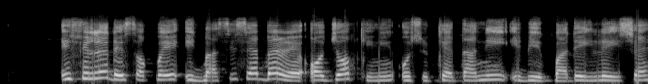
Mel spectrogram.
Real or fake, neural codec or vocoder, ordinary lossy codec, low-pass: fake; codec, 44.1 kHz, 7.8 kbps, DAC; Opus, 64 kbps; 14.4 kHz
